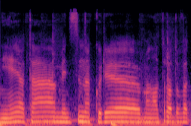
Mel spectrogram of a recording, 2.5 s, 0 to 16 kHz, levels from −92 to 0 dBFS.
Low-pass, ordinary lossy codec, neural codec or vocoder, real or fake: 10.8 kHz; Opus, 24 kbps; none; real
